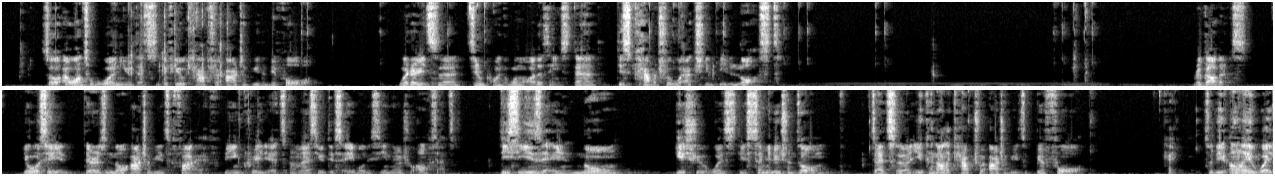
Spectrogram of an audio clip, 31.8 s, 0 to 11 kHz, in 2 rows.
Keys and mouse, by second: 0.0 middle click, 1.7 ctrl+a, 4.8-6.0 drag, 7.3-8.5 drag, 9.0 ctrl+shift+click, 9.7 ctrl+shift+click, 10.0 ctrl+shift+click, 11.0 ctrl+shift+click, 13.2 click, 14.2 space, 16.6 space, 19.2 m, 21.2 m, 25.7-26.8 middle drag, 28.0 click, 28.8 click, 30.6 middle click, 31.3 ctrl+a.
